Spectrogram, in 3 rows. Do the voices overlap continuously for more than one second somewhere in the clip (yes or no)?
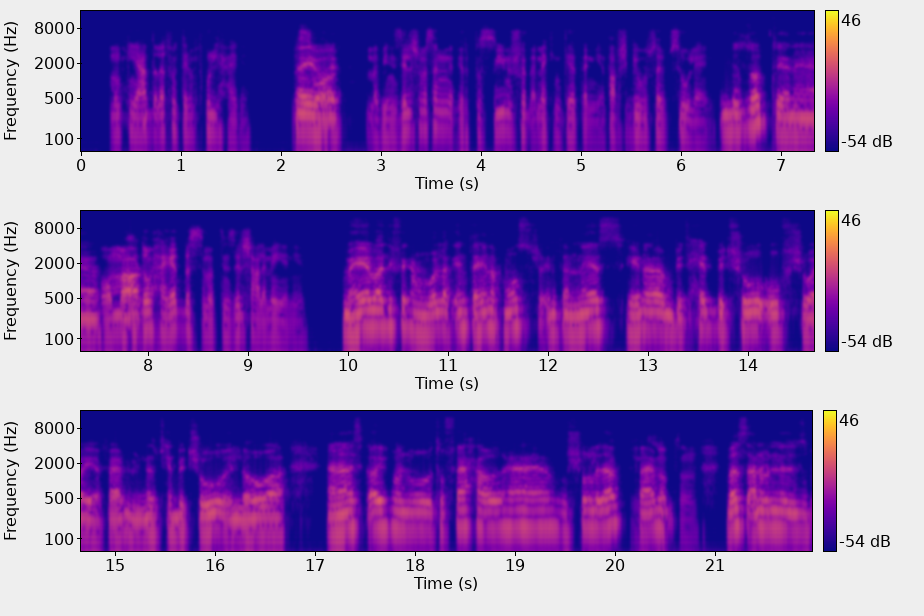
no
